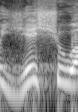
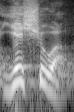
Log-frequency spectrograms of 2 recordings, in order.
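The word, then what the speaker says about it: Yeshua: लेकिन जो right pronunciation जो इब्रानी में आता है वो यीशुआ आता है। यीशुआ।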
